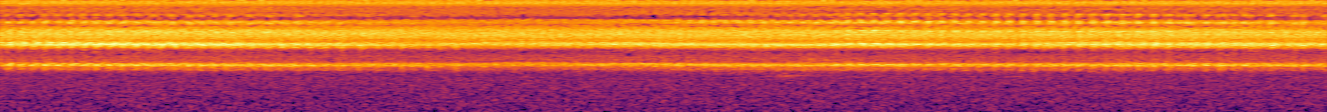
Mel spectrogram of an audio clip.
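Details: Evening cicada calling at dawn or dusk among cedar forest and mountain streams in Okutama, western Tokyo, Japan; an unbroken thin, high ringing drone with faint rhythmic pulsing at start and end.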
